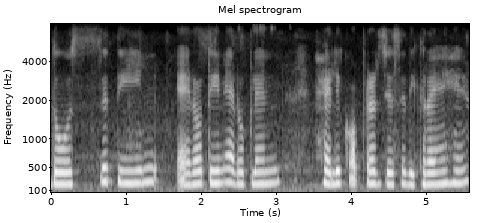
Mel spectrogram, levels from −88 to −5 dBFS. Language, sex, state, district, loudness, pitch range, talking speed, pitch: Hindi, female, Madhya Pradesh, Dhar, -16 LUFS, 205-220 Hz, 105 wpm, 215 Hz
